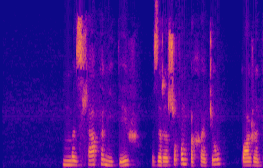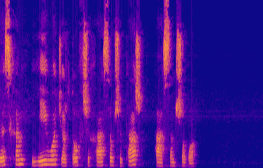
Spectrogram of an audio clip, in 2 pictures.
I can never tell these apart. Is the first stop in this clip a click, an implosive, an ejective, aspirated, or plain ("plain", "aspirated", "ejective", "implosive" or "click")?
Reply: aspirated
